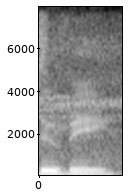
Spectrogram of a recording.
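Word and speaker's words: sous vide: They're designed for that and they just run it over that pronounced sousi.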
